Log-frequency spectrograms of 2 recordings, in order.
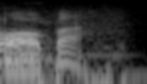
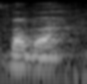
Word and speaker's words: Boba: What's the right Si pronunciation? Boba lang. Boba. Baba rin, man. Baba. It's Baba. Parang yung like the drink or something.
